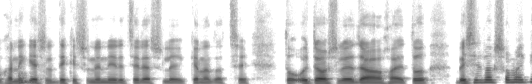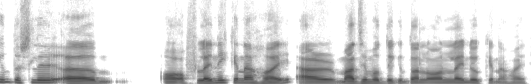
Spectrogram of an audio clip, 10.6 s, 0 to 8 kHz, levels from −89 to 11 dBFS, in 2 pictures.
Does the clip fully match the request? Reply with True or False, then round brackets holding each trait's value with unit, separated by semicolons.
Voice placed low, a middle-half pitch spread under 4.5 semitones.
False (125 Hz; 5.4 semitones)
